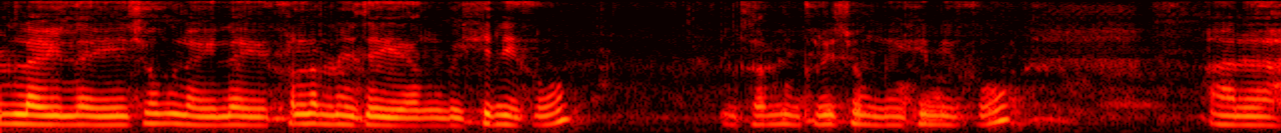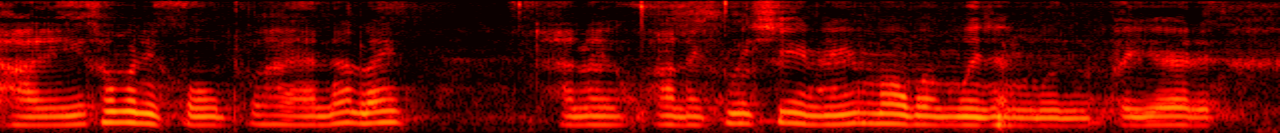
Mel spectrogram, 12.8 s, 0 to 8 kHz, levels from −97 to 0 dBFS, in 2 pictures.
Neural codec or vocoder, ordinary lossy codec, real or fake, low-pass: codec, 16 kHz, 16 kbps, FunCodec, trained on Chinese and English, 50 frames a second; none; fake; none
